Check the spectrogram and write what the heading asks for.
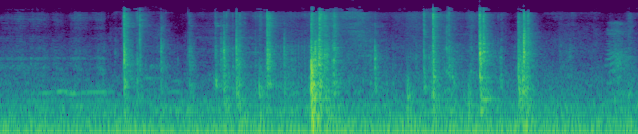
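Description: Irregular light clicks and taps of hand tools (a trimming blade and a metal taping knife) being handled against the wall, the loudest about three seconds in, over a steady low hum.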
